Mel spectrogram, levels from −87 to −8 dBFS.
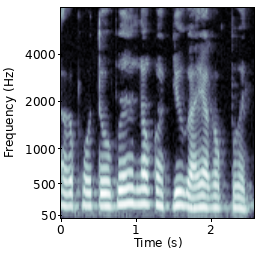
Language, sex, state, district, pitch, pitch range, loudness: Wancho, female, Arunachal Pradesh, Longding, 180 Hz, 160-195 Hz, -13 LUFS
